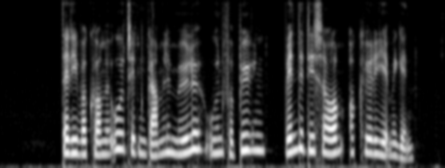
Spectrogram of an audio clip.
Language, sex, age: Danish, female, 47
